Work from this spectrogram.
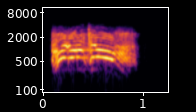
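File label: Turkish aircraft damaged, mood med, speech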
